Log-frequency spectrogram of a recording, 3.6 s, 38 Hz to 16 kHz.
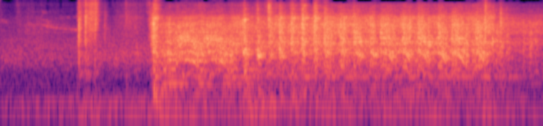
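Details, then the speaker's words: Diesel Lull telehandler sitting about 20 years, cranked with ether, oil from cracked exhaust: short starter whir drops out then harsh ragged second crank; starter drive not staying engaged, must be manually re-engaged. "okay sounds like the starter motor is kind of disengaging too"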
